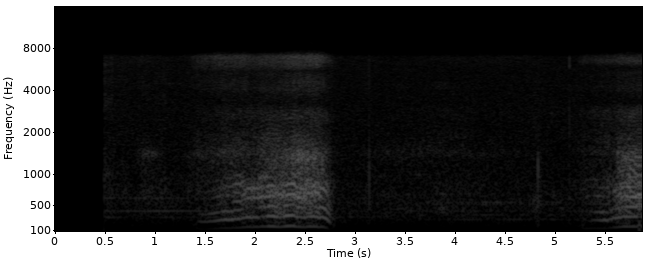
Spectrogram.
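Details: Snoring: a loud, rattling snore swells over about two seconds on the in-breath, then a quiet pause and the start of the next snore.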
